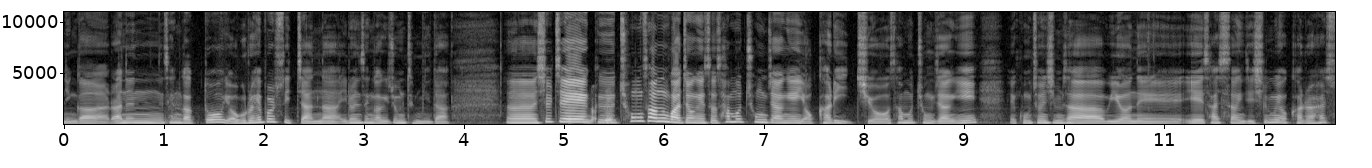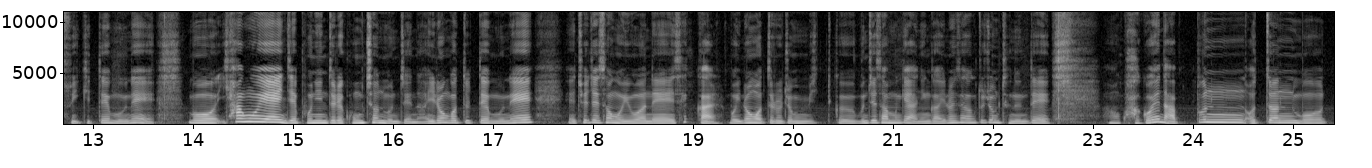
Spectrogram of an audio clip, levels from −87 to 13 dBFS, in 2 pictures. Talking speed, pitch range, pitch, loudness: 330 characters per minute, 160-210 Hz, 185 Hz, -17 LUFS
